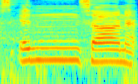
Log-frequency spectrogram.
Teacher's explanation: சோ யா ஐயுஹல் சேர்த்துதான் சொல்லுவோம் இன்சானு நூன் சுக்குனை தொடர்ந்து சீன் இருக்கு இந்த இடத்துல நூனை பாதி மறைச்சு குன்னா செஞ்சு ஓதணும் · அலிஃப் சொகிரா இருக்கு இரண்டாவது ரக்கத்து அளவு நீட்டம் கொடுக்கணும்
